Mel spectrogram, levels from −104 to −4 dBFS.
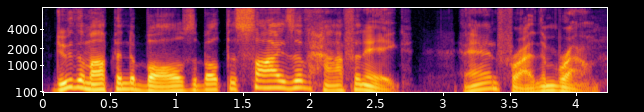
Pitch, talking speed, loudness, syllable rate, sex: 135 Hz, 225 wpm, -17 LUFS, 4.9 syllables/s, male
